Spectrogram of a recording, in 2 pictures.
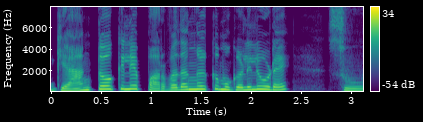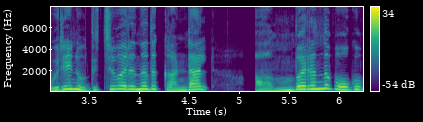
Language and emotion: Malayalam, surprised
